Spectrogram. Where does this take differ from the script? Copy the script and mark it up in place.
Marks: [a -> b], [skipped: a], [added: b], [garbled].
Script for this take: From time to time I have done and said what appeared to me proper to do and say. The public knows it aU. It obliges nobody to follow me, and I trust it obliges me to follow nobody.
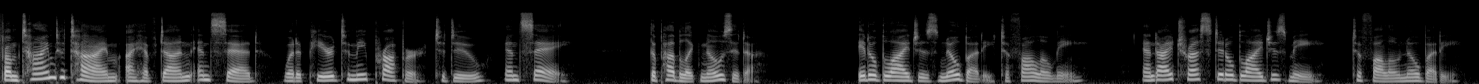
From time to time I have done and said what appeared to me proper to do and say. The public knows it [skipped: aU.] It obliges nobody to follow me, and I trust it obliges me to follow nobody.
